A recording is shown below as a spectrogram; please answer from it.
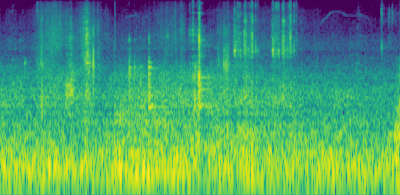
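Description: Rubber hose being pushed and worked onto a catch can's fitting by hand: scattered clicks and scuffs over a steady low rumble.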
